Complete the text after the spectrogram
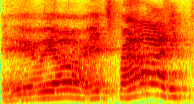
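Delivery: high, slow, drawn-out whoop; excited announcement. Pretend. Retaking the day announcement for the viewers, high and drawn out.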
